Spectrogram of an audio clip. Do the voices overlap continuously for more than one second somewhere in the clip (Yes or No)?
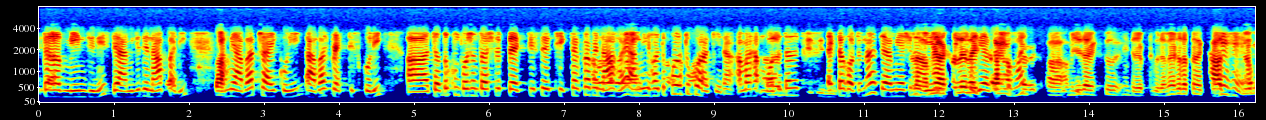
Yes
